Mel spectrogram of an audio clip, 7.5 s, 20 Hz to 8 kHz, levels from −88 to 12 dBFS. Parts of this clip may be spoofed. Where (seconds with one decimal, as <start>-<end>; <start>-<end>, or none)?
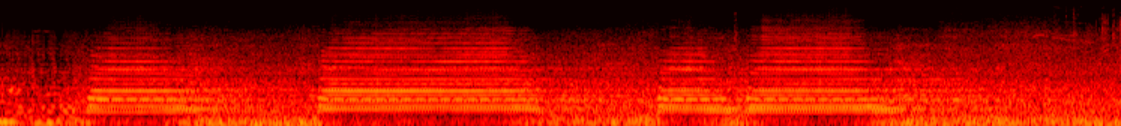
0.0-0.5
